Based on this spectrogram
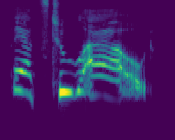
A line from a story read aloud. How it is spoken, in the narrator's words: my brother whimpered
